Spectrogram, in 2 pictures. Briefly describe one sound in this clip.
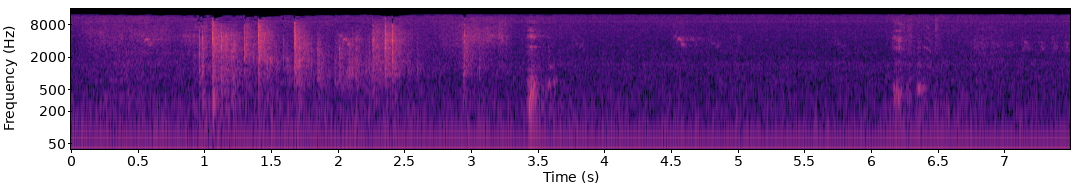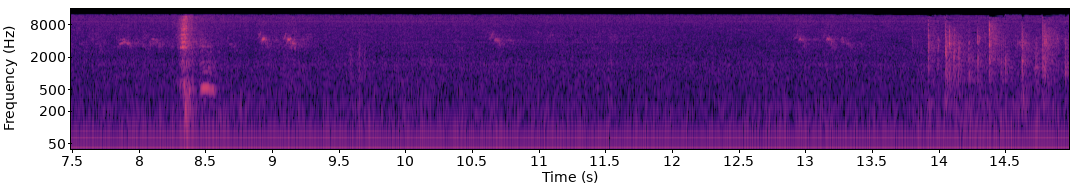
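Newspaper pages rustle as they are turned.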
